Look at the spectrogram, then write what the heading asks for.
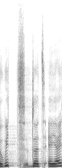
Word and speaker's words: Wit.ai: On va surtout parler de Wit.ai, c'est comme ça qu'on prononce, hein? Il paraît, oui, on a toujours hésité, mais on peut dire que oui.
